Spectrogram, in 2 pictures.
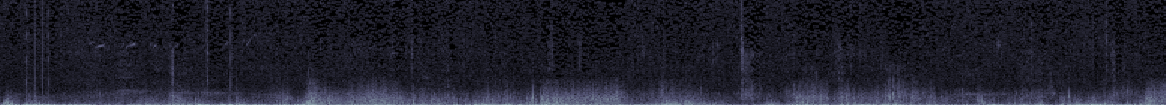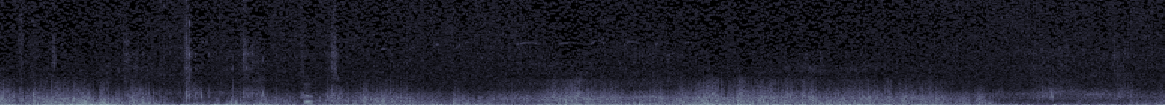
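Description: Wind buffeting the microphone: a loud, low noise that rises and falls in gusts.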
